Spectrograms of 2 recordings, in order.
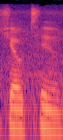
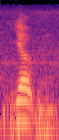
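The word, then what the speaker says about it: Jötunn: in Norse these yotan it's not from France jotoon it's pronounced yotan visa snores if you've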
